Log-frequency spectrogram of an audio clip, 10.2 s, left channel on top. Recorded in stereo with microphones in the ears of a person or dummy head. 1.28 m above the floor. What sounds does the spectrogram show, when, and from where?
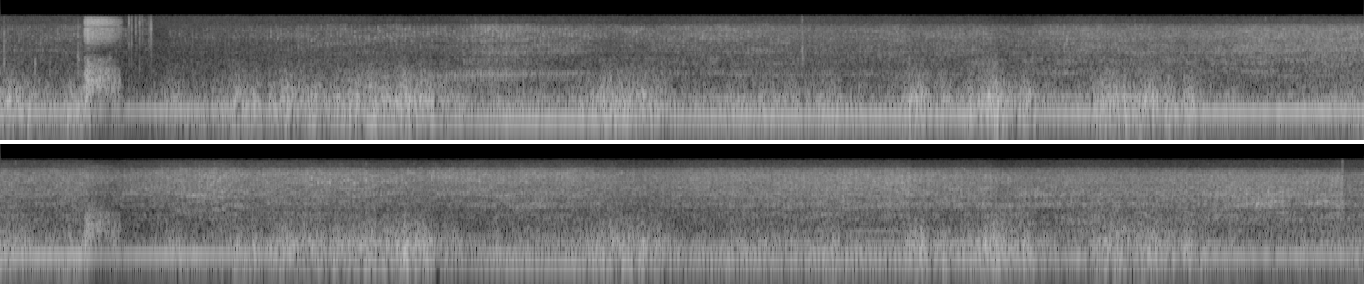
0.6 s breathing: 60° left (ahead or behind)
